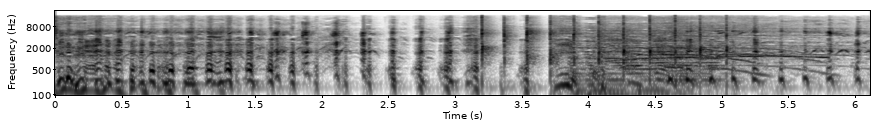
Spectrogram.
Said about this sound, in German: Man klatscht nicht für sich selber.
